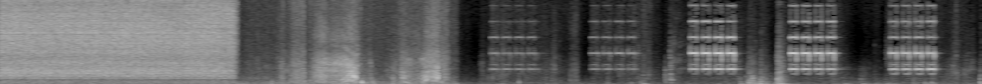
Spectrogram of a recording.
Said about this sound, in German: Die Eieruhr läuft mit. Und in ein paar Minuten klingelt es und dann ist das Teil heiß genug.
